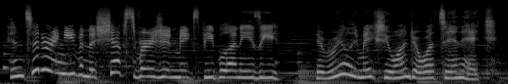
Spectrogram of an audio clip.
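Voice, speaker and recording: A woman voicing a tiny, excitable and blunt childlike fairy companion in a video game. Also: fairly quick, soft background music. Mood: surprised, doubtful. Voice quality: squeaky, childlike. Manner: exclamatory, refers to self in third person.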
